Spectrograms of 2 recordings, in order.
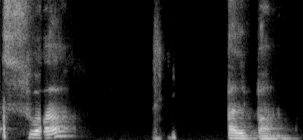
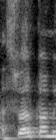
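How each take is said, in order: First: The word is split, with an extra a sound. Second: The word is said joined as one smooth unit. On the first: The speaker calls it wrong. "you said swa alpam" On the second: The speaker calls it right. "pronounce it together"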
